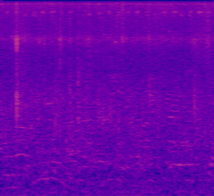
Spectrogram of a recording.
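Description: Busy street ambience: a steady noise bed with faint voices talking at a distance.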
